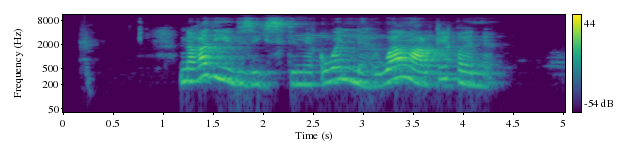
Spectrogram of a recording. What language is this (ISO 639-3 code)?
kab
